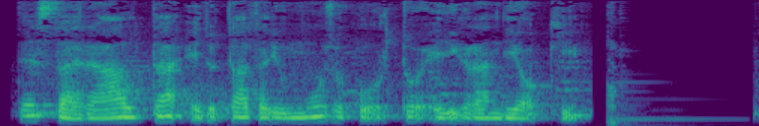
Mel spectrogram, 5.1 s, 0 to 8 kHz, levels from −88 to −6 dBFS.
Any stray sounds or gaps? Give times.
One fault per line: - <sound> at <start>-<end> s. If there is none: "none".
- thud at 4.0-5.0 s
